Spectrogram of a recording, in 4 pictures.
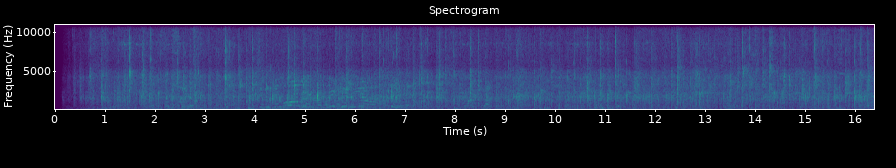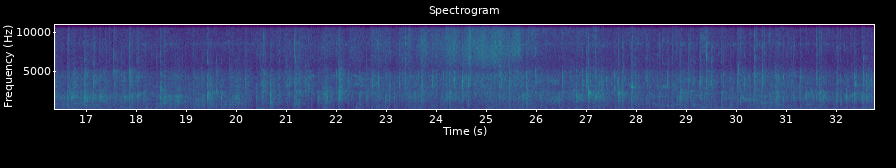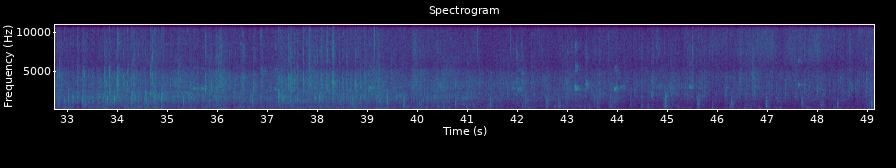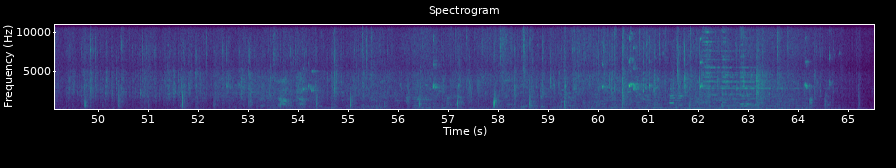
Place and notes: mettmann, mittelstrasse, schritte und rollen
schritte und gezogene rollkoffer auf kofsteinpflaster
- soundmap nrw
project: social ambiences/ listen to the people - in & outdoor nearfield recordings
